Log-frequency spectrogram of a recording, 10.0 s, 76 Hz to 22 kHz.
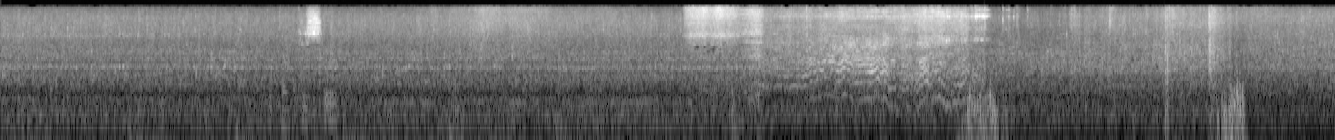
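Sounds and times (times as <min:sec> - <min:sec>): low thump: 0:02.6 - 0:04.6
tent door unzipping: 0:05.2 - 0:07.6.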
